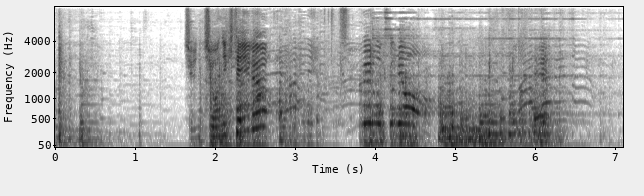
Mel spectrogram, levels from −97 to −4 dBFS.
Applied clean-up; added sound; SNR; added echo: neural mask model RNNoise.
